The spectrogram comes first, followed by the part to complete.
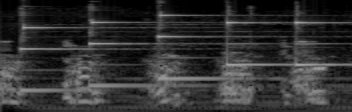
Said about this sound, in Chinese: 如果不是小点点一直拼命的狂吠。他们还不能快速反应过来，该向对方解释清楚 到底是怎么回事儿。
